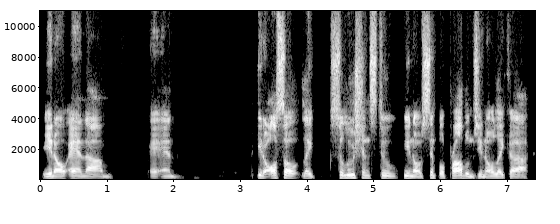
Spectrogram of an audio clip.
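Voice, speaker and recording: A man's voice: medium pitch, fairly even intonation, a little slow, dry recording. A man from the Philippines, a hockey repair shop owner, chatting casually as a podcast guest, rambling with lots of "dude" and "you know".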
